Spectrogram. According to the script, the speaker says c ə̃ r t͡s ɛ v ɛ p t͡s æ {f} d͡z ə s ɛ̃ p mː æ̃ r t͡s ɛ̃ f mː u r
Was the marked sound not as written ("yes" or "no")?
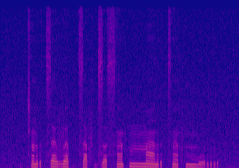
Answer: no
